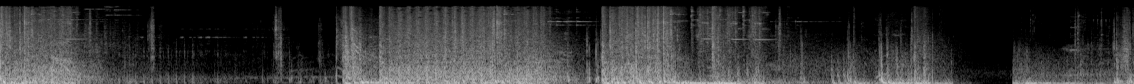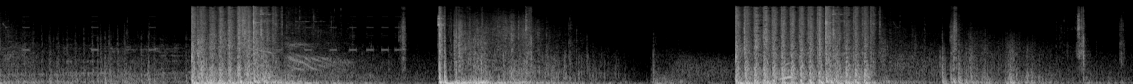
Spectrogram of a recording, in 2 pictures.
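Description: A War Machine weapon firing in a video game, loud bursts of rapid heavy gunfire and explosive blasts in several long volleys separated by short quieter gaps, with sustained booming rumble throughout.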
